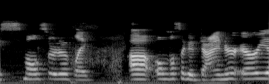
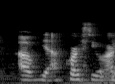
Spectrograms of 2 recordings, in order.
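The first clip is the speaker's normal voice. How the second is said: quiet, hushed, lower voice; 3 semitones lower than usual. Voicing the lady at the table speaking into a jade rock: quiet. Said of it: "then she got this, like, quiet, like, thing".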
